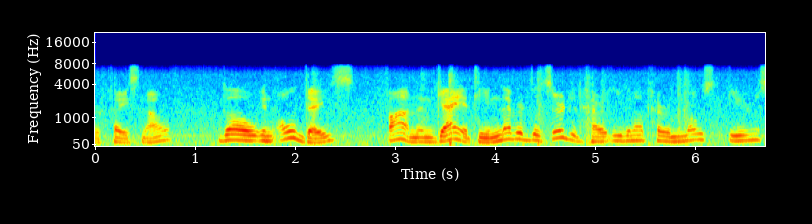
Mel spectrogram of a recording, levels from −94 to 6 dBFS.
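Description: No technical faults occur in the signal: the speech comes through an AMR wideband (HD Voice) codec at 12.65 kbit/s with only the light coding texture expected at that rate, and the room noise sits about 16 dB below the speech.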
